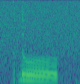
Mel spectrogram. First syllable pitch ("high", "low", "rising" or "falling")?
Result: falling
